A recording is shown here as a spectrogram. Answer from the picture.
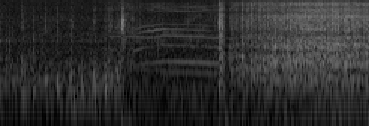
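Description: Skateboard on concrete: a sharp clack about one and a half seconds in, then the steady rasp of the wheels rolling on pavement. Just before the clack comes a short wavering wail, falling slightly in pitch.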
